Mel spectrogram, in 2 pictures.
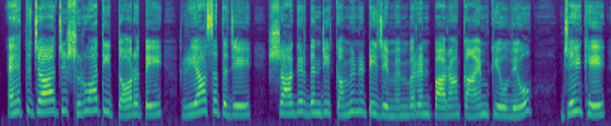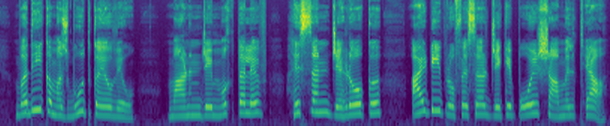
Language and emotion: Sindhi, neutral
